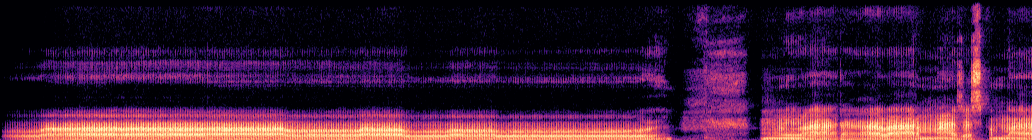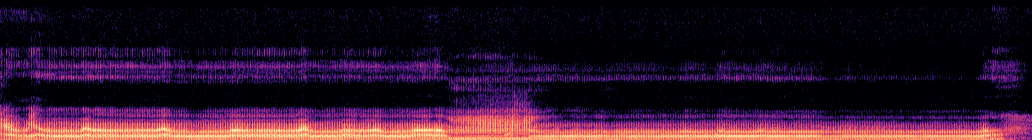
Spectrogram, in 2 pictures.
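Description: Deep, growling kargyraa throat singing: a loud, rumbling low drone thick with buzzing overtones, held in long phrases broken by a couple of brief pauses for breath.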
